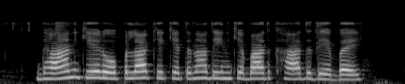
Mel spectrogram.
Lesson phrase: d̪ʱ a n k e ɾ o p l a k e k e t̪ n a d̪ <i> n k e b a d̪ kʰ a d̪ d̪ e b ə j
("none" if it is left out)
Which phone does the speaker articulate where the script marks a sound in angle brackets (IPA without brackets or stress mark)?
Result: i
